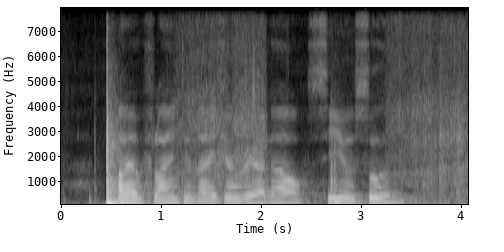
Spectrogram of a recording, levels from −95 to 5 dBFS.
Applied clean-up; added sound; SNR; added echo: none; Walk, footsteps; -1 dB; reverberation time 2.0 s.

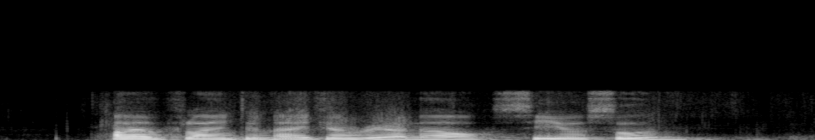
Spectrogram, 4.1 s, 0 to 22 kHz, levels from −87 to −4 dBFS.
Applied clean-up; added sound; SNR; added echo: neural separator model SepFormer DNS4.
